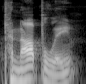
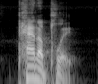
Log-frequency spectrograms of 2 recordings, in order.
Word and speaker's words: panoply: I call it panoply, but James, who tends to be sort of a linguist guy, is always correcting me in my pronunciation. He said it's panoply. Is that right, James? Is that sound?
